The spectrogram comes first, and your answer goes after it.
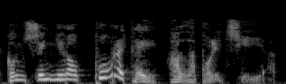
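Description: A man voicing a furious, desperate young poet who shouts in agitation. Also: fairly high pitch, huge pitch swings, a little slow, husky, voice pushed up, heavily acted.

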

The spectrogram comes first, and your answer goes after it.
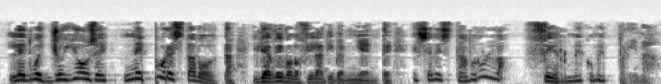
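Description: Expressive male audiobook narrator. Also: fairly high pitch, unhurried, slightly rough. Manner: expressive, swooping storytelling delivery.

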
